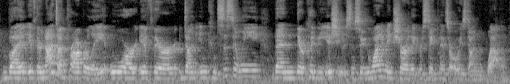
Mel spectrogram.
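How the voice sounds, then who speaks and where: Woman attorney, co-host, animated explainer; echoey room, off-mic, faint rumble. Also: measured pace, hardly any pauses, far from the mic. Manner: explanatory, animated, laughs easily. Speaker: estate planning attorney, co-host. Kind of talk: casual professional discussion.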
